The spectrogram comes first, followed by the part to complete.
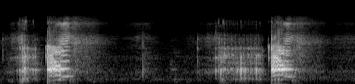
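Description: A dog makes odd, harsh, throaty vocal noises in two bursts, indoors.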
